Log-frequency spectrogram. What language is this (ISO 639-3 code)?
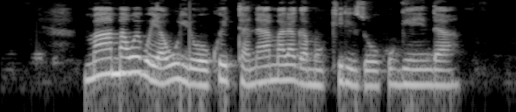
lug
